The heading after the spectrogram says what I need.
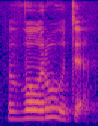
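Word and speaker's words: وُرود: As you can see, vav appears here twice, but in the first case is the equivalent of v. And in the second case is the equivalent of U. The sound is U.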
